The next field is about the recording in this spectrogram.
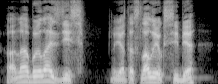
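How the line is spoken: Plain. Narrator (Russian): сказал лекарь

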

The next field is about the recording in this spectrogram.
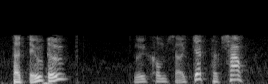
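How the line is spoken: Thundering shout. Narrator (Vietnamese): Phàn Nhất Ông quát

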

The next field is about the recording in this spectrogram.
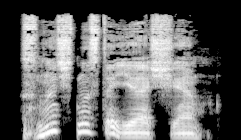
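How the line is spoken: Sigh. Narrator (Russian): вздохнул барин

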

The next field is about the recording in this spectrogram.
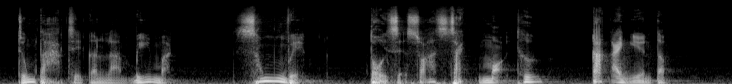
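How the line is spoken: Lowered voice. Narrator (Vietnamese): ông Phát hạ giọng

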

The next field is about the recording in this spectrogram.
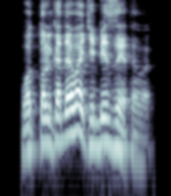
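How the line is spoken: Irritated. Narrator (Russian): раздраженно скривился Ярчук

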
